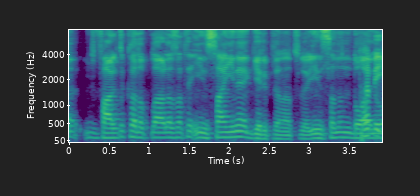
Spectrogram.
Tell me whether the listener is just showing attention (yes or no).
no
